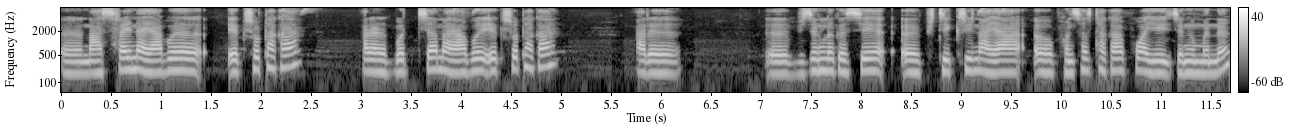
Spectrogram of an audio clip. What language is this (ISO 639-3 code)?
brx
